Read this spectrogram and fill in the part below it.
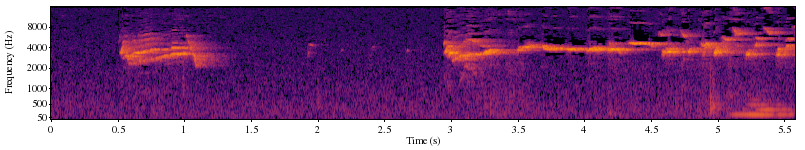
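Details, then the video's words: Goldfinch hybrid (mixto de jilguero), hatched 2010, nicknamed "tormenta": a short bright twittering phrase, a pause, then a fast run of high chirps, trills and thin whistled notes. "Mixto jilguero pio 2010 alias el "tormenta""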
